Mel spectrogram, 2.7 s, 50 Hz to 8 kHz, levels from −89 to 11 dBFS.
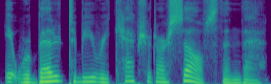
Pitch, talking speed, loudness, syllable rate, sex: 135 Hz, 200 wpm, -19 LUFS, 6.1 syllables/s, male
